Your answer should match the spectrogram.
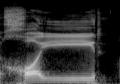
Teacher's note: اگر ہم وقف کرتے ہیں تو خیر موٹا نہیں پڑھیں گے بلکہ خیر، را کو باریک پڑھیں گے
